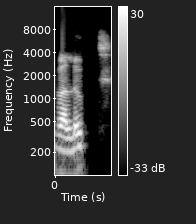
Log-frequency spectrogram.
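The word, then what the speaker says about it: Volupté: accent on volupte because in French, when you use cap letters, you can avoid using accent, but nobody's pronouncing it correctly. So Okay, I'm going to say Volupte. volupte. Volupte. Yes. All right, Volupte.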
